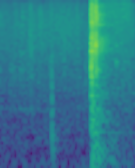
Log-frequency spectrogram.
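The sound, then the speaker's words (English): An elevator is stopped mid-ride and jolts to a halt: a soft knock, then a loud, heavy mechanical clunk that rings briefly and fades. Sudden, with no voices. “Uh-oh, he stopped the elevator.”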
